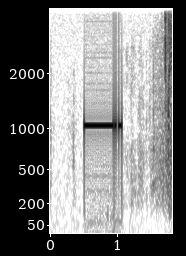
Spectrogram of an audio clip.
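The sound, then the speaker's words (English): An answering machine beep sounds before a voicemail is left: one steady, loud electronic tone lasting about half a second, with only faint background hiss around it. “Please leave your name and phone number after the beep.”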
